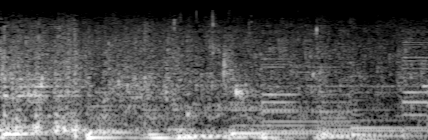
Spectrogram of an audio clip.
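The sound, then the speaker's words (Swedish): A toilet flushes with a rushing, gurgling surge of water that stays loud and steady for about two seconds, with no voices. “Vi människor brukar ofta bara spola ner vårt bajs i toaletten.”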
